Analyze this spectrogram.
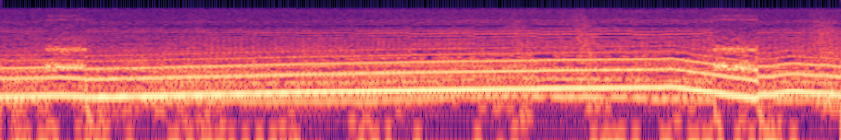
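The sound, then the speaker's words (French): A synthetic racing-game car engine drones steadily at a high, buzzing pitch, holding nearly constant before dipping briefly near the end as if shifting gear, with no voices. “Regardez le décor, sa vitesse de défilement, écoutez le bruit du moteur.”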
